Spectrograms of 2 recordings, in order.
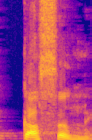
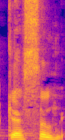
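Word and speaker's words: castle: ठीक है, ए for Apple को प्रोनाउंस करें कासल, इट इज नॉट कैसल, इट्स कासल।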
